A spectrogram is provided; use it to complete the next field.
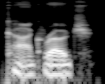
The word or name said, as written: cockroach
